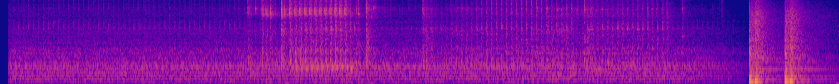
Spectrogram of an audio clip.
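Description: Intro of a rock song: a fast, rattling, drum-roll-like clatter that swells about two and a half seconds in, falls back and fades away, then two sharp drum hits just before the end.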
